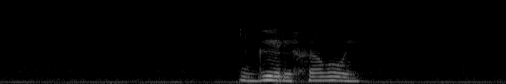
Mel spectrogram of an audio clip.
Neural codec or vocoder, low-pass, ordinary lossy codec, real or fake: none; 5.4 kHz; AAC, 24 kbps; real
